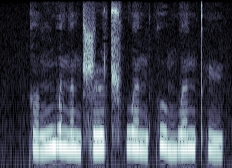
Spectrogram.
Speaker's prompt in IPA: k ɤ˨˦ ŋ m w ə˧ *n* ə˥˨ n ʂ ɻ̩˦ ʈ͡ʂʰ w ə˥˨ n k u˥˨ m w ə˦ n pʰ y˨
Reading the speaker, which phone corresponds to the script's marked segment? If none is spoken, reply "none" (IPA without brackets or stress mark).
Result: n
